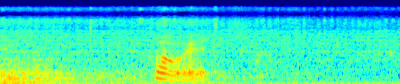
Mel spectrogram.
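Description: Steady hiss of a rain sound effect in an old radio drama recording, with one short falling vocal sound from a man about a second in.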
